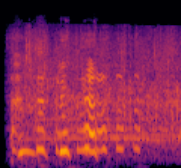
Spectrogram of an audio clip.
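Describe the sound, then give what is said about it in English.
A short burst of applause sound effect from a clap button, a dense, steady patter of many clapping hands with some cheering voices mixed in, lasting about a second and a half before it cuts off. “Where's my clap button?”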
